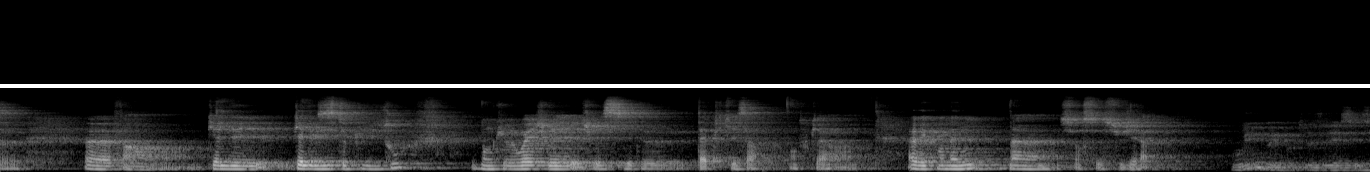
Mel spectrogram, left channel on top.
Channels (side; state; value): left; silent; digital silence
